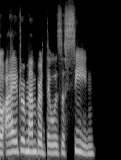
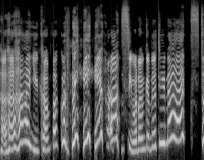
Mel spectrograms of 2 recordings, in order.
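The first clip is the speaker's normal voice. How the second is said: mock, very high, swooping, giggly maniacal voice; 10 semitones higher than usual. Describing a nightmare, the speaker acts out their dream self: retelling a maniacal giggle. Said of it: "got this maniacal giggle of going".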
